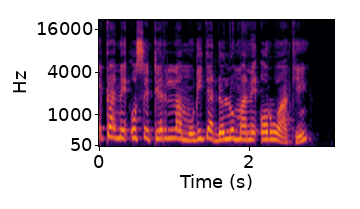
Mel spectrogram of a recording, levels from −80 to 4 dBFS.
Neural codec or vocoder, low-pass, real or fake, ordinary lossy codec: vocoder, 44.1 kHz, 128 mel bands, Pupu-Vocoder; none; fake; none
